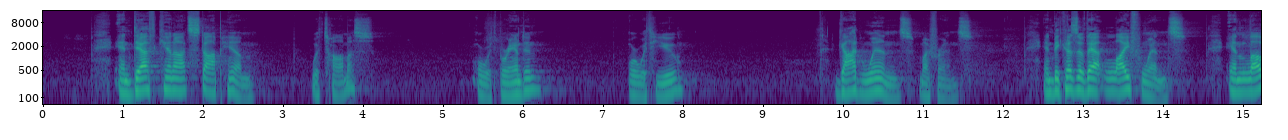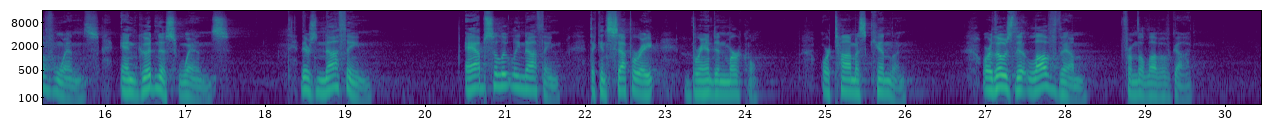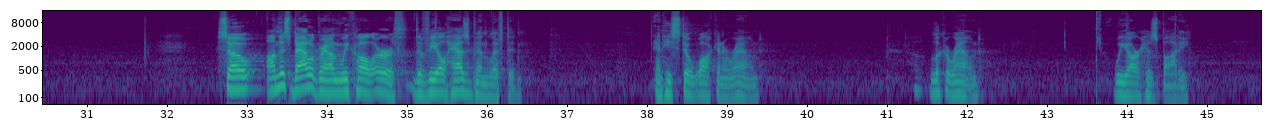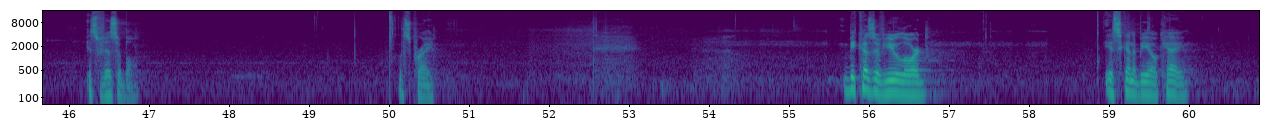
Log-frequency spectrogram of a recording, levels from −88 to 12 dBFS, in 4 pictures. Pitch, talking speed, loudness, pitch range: 140 Hz, 85 wpm, -31 LUFS, 125-155 Hz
